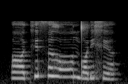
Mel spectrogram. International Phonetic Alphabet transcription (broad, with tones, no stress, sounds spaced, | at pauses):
ʌː˨ kʲ ə˦ θ ə˦ ɣ ɔː˦ n d ɔ˨ ɾʲ ə˦ xʲ ə˨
